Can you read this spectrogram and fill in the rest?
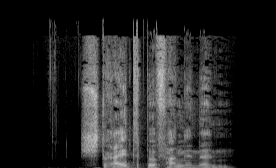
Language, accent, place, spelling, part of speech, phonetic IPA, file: German, Germany, Berlin, streitbefangenen, adjective, [ˈʃtʁaɪ̯tbəˌfaŋənən], De-streitbefangenen.ogg
- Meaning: inflection of streitbefangen: 1. strong genitive masculine/neuter singular 2. weak/mixed genitive/dative all-gender singular 3. strong/weak/mixed accusative masculine singular 4. strong dative plural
